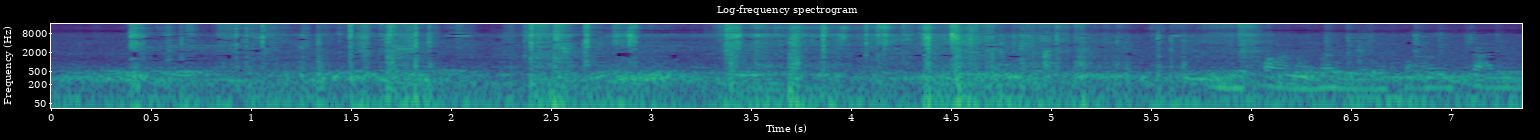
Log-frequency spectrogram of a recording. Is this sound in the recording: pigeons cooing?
yes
